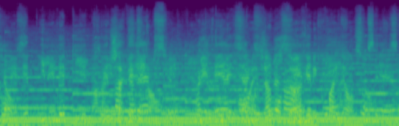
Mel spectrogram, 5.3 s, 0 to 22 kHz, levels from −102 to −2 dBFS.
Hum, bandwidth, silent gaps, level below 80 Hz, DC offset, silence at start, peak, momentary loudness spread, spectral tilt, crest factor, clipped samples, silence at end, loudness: none; 12.5 kHz; none; -28 dBFS; under 0.1%; 0 s; -2 dBFS; 3 LU; -7.5 dB/octave; 16 dB; under 0.1%; 0 s; -20 LUFS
